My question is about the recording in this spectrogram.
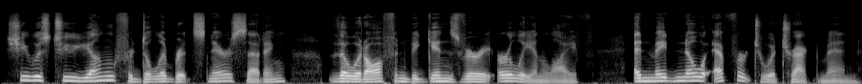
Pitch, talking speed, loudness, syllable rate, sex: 130 Hz, 145 wpm, -18 LUFS, 4.6 syllables/s, male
